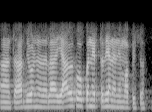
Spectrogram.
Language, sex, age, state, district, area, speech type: Kannada, male, 18-30, Karnataka, Uttara Kannada, rural, conversation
